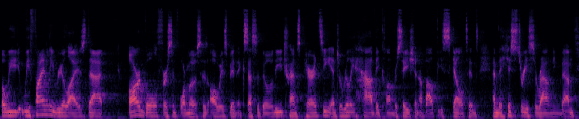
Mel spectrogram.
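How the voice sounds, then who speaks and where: A man's voice: fairly low pitch, fairly even intonation, normal speed. A young man from Thailand, a museum founder, answering interview questions earnestly with frequent fillers.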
